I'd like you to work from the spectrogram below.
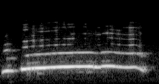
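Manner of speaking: long high-pitched loud "ah"; mock scared cry. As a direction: imitate a frightened guy's drawn-out wail. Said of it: "He was, like, scared".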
